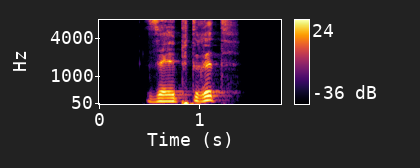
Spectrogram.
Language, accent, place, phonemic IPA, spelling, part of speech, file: German, Germany, Berlin, /zɛlpˈdʁɪt/, selbdritt, adverb, De-selbdritt.ogg
- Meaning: three together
